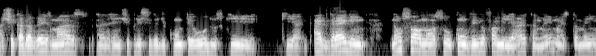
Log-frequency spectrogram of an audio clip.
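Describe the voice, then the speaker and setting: A man with a fairly high voice speaks at a fairly slow pace in a monotone, flat intonation. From Brazil. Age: 40s. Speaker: immigrant worker in the US. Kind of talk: live stream interview.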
